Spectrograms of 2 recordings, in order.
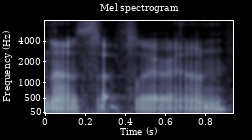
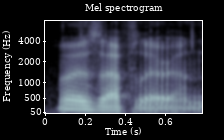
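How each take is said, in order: First: Whisper. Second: Said in the usual way. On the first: Real, not acted. Echoing the Flareon pick.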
